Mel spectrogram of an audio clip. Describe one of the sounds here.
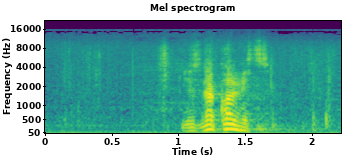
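A man cries out loudly and in a drawn-out voice, close by.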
